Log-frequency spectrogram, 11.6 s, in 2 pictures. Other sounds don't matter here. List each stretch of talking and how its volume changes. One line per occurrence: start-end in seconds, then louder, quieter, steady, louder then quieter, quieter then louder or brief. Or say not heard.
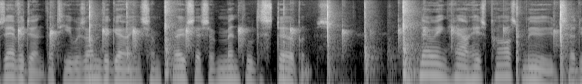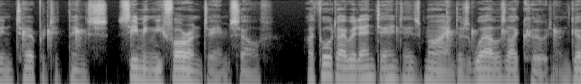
0.0-11.5 steady.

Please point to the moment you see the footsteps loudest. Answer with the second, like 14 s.
3 s.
